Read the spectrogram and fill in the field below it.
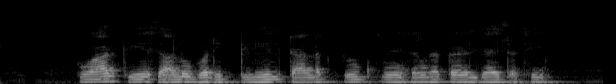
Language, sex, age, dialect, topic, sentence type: Maithili, male, 25-30, Southern/Standard, agriculture, statement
